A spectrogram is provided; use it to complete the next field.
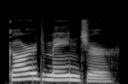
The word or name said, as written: garde-manger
